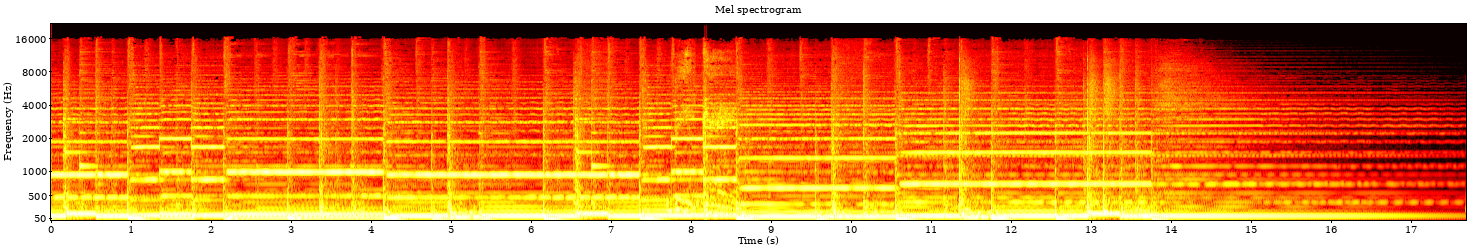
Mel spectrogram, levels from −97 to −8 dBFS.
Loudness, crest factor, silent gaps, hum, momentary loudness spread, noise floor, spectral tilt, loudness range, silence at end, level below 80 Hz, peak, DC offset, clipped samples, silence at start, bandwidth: -13 LUFS; 12 dB; none; none; 8 LU; -38 dBFS; -5.5 dB/octave; 4 LU; 0.45 s; -18 dBFS; 0 dBFS; under 0.1%; under 0.1%; 0 s; 16 kHz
